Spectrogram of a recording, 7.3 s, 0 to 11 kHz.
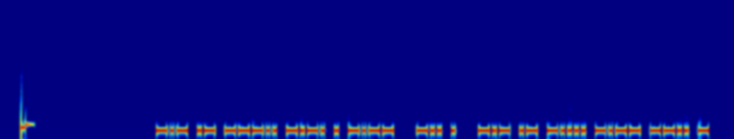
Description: Morse code, heard as a keyed tone, about 36 wpm, 700 Hz. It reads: KA8CEY DE KA6YZT
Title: USA Callsign DE Callsign - 6 Characters - 35wpm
